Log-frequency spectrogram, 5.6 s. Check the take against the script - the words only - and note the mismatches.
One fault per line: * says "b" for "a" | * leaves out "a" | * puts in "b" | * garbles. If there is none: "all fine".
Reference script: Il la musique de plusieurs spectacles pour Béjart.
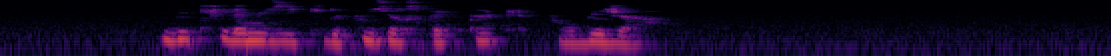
* puts in "écrit"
